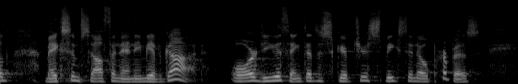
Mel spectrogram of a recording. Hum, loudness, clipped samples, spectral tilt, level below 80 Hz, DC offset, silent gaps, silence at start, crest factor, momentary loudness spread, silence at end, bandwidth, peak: none; -38 LUFS; under 0.1%; -4.5 dB/octave; -84 dBFS; under 0.1%; none; 0 s; 20 dB; 10 LU; 0.05 s; 16 kHz; -18 dBFS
